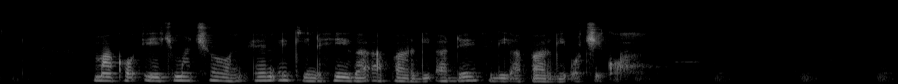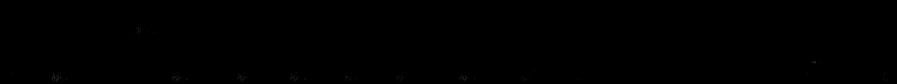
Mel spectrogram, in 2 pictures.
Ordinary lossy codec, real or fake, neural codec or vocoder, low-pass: MP3, 96 kbps; real; none; 7.2 kHz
